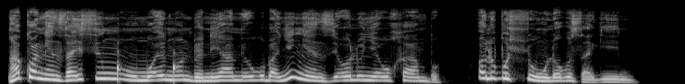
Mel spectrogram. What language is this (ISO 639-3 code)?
nde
